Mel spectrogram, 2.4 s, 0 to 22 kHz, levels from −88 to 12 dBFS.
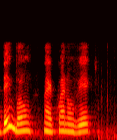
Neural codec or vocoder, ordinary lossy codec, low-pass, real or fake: codec, 16 kHz, 1.1 kbps, Voila-Tokenizer; none; 7.2 kHz; fake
